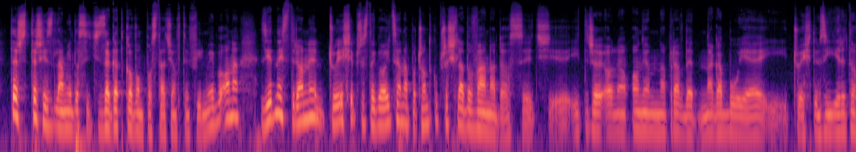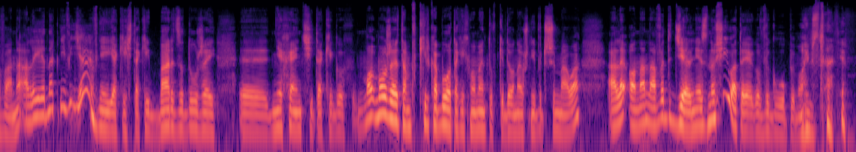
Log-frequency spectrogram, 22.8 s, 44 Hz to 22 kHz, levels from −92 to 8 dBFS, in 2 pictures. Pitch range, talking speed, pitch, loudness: 110-145 Hz, 195 wpm, 115 Hz, -25 LUFS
